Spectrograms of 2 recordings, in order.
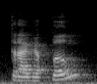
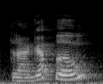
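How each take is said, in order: The two takes are said the same way.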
